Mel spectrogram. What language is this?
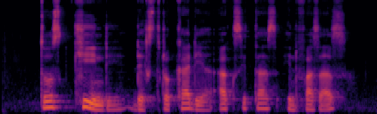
Kalenjin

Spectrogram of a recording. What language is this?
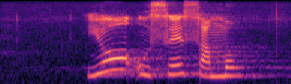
Northern Sotho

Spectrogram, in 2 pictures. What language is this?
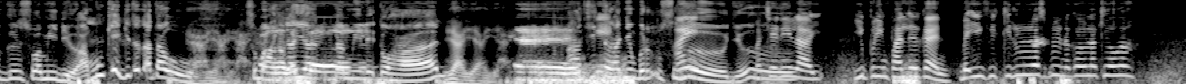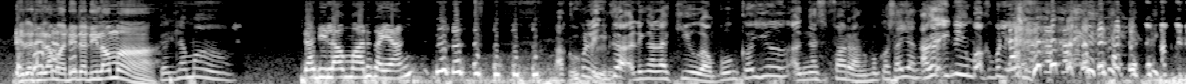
Malay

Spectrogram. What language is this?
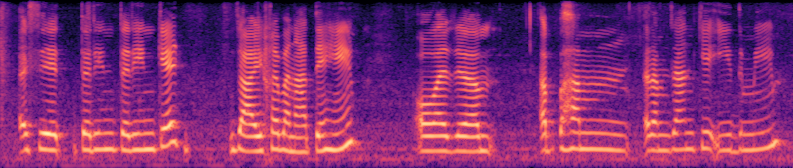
Urdu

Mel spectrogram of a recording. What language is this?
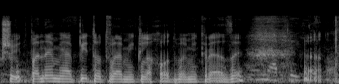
Hebrew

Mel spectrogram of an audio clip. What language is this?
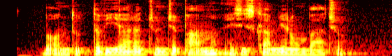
Italian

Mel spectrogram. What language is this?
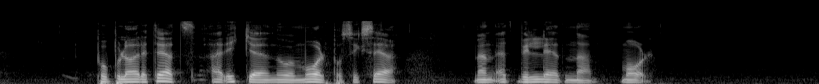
Norwegian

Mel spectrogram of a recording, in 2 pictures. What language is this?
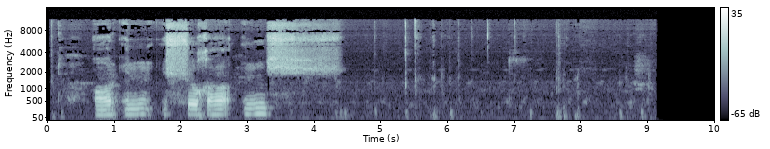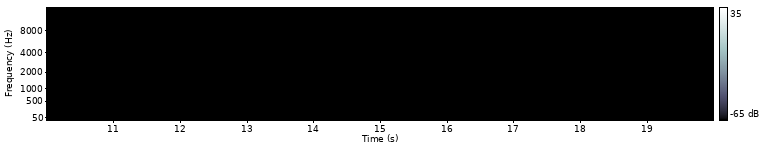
Urdu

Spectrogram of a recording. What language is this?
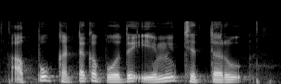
Telugu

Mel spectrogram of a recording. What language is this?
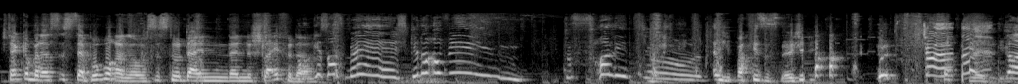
German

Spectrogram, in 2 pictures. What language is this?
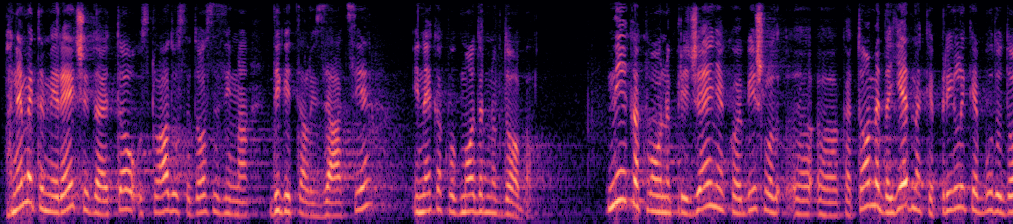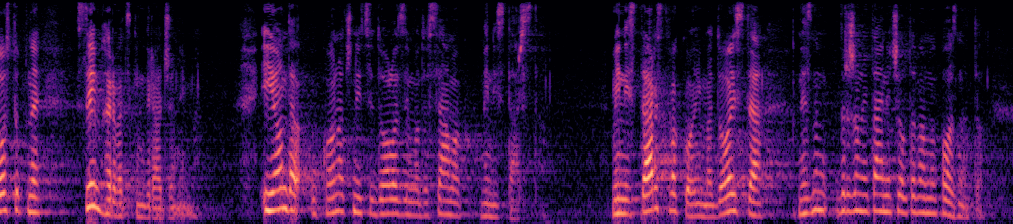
Croatian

